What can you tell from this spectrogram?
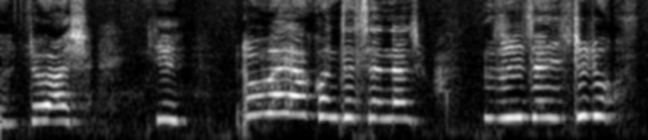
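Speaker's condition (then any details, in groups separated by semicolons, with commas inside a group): Cerebral palsy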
